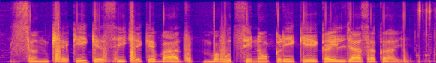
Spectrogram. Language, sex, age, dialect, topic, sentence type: Magahi, male, 18-24, Western, banking, statement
